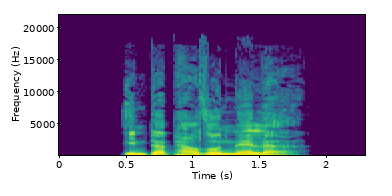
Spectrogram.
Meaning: inflection of interpersonell: 1. strong/mixed nominative/accusative feminine singular 2. strong nominative/accusative plural 3. weak nominative all-gender singular
- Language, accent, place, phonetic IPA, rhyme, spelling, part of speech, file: German, Germany, Berlin, [ɪntɐpɛʁzoˈnɛlə], -ɛlə, interpersonelle, adjective, De-interpersonelle.ogg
